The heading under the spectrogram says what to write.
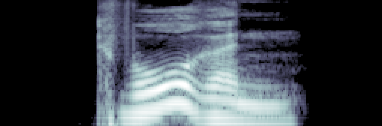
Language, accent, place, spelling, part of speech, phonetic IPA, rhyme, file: German, Germany, Berlin, Quoren, noun, [ˈkvoːʁən], -oːʁən, De-Quoren.ogg
- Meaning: plural of Quorum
